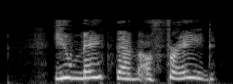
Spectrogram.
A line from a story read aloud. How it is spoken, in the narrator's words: she shouted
